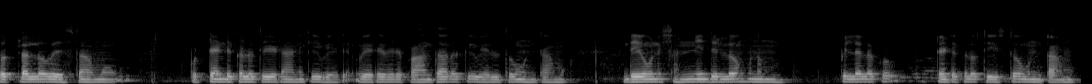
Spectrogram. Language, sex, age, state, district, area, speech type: Telugu, male, 18-30, Telangana, Ranga Reddy, urban, spontaneous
